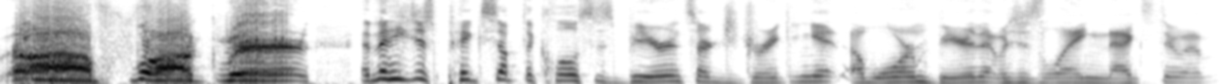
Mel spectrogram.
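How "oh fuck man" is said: loud hungover groan; groggy Phil impression. Imitating Phil waking up hungover, loud groan. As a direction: groan it out like a wrecked rocker waking up. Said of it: "him waking up".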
